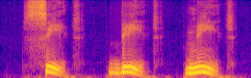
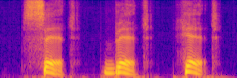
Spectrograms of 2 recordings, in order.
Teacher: you should notice that the long I sound is held longer than the short I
